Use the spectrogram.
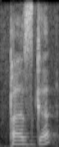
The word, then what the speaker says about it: PASGA: So a little bit about the partnership for African social and governance research in short PASGA.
